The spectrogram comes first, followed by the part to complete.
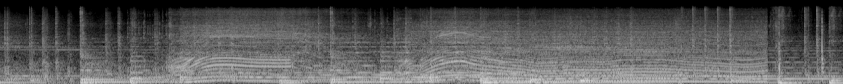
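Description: Two-stroke chainsaw cutting into the base of a tree trunk, its engine pitch swooping up and down as it revs and loads in the cut, starting about two seconds in and stopping just before the end, over background music.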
